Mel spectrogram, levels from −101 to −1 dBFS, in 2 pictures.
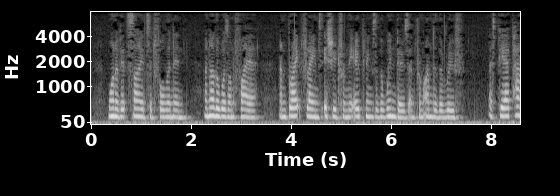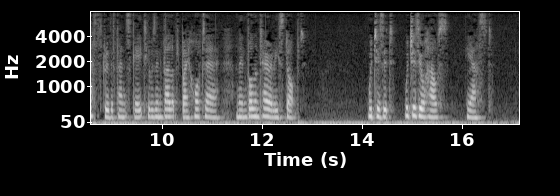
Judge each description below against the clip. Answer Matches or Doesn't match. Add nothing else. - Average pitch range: Doesn't match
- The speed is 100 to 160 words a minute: Doesn't match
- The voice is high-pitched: Matches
